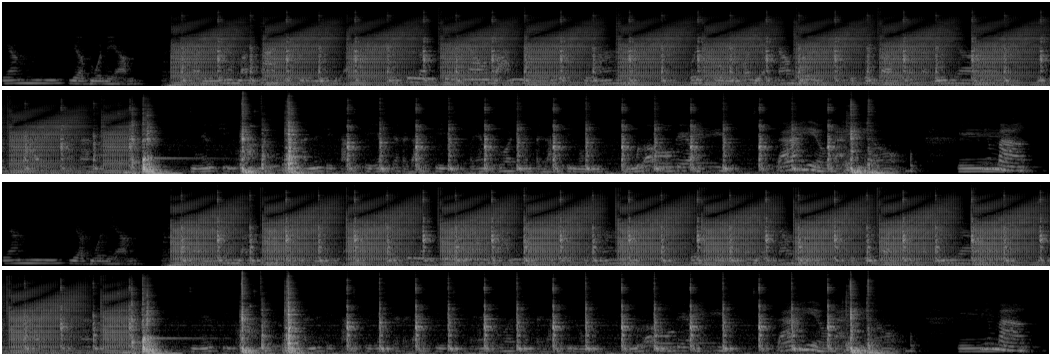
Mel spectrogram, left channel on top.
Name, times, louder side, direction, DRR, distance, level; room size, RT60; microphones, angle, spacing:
voice 1, 0.0-1.4 1.9-3.6 3.9-6.4 6.9-11.5 12.4-17.6 20.0-20.6, left 3 dB, 60° left, 1 dB, 0.6 m, -46 dB
Motor vehicle (road), 1.6-19.4, right 1 dB, 30° right, 0.9 m, -37 dB
sound 1, 1.7-11.8, right 2 dB, 70° right, 1.3 m, -39 dB
voice 2, 17.0-17.7 18.2-19.6 20.3-20.7, equal, 20° left, 1 dB, 1.0 m, -41 dB
5.0 x 4.2 x 2.3 m, 0.30 s
head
